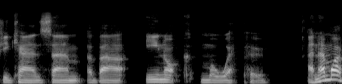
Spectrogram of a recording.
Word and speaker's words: Mwepu: Tell the listeners, if you can, Sam, about Enock Mwepu. And am I pronouncing that correctly? I'm not sure. That sounds about right. Mwepu, yeah.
